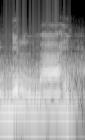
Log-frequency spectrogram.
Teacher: Nah, itu dibaca tebal. Tapi kalau sebelumnya didahului oleh harokat kasroh atau tipis, maka dibacanya tipis huruf lamnya. Jadi billahi, bukan billahi ya.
